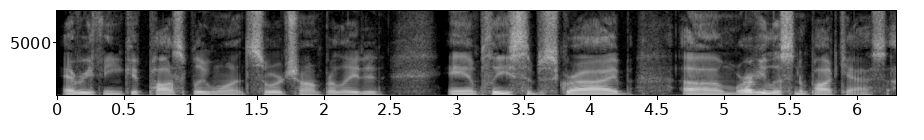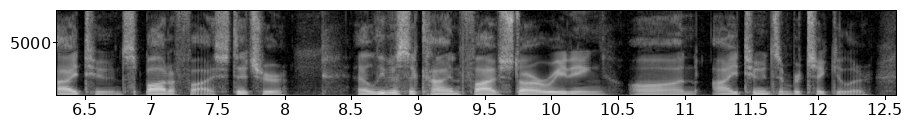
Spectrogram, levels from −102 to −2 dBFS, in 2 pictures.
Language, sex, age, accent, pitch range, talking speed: English, male, 20-39, American, 100-120 Hz, 150 wpm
